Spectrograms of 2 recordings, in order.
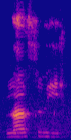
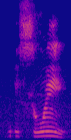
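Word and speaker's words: اِسْوِ: Aswi. Iswi. Aswi atau iswi? Iswi. Iswi. Iswi. Kenapa iswi? Karena huruf ketiga kasroh. Naam. Karena huruf ketiganya kasroh, maka hamzah wasalnya dibaca kasroh.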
